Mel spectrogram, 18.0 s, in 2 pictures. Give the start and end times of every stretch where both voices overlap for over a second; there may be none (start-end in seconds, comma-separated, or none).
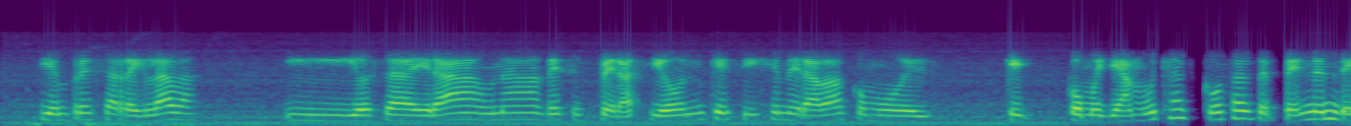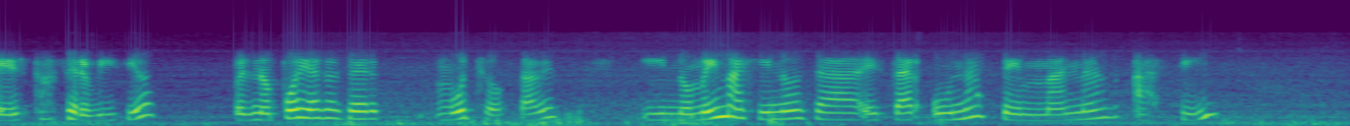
none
